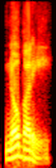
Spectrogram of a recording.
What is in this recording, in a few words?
"nobody", American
